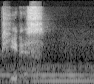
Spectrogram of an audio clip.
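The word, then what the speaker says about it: Tidus: It's uh I heard Tetus. I think it's also Tetus and KH first as well. I prefer Titus, but whatever.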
